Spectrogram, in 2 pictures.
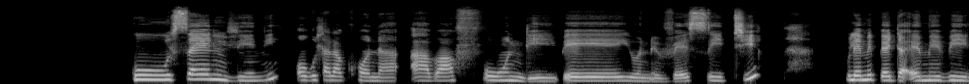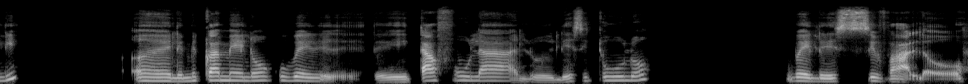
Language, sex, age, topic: North Ndebele, female, 25-35, education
